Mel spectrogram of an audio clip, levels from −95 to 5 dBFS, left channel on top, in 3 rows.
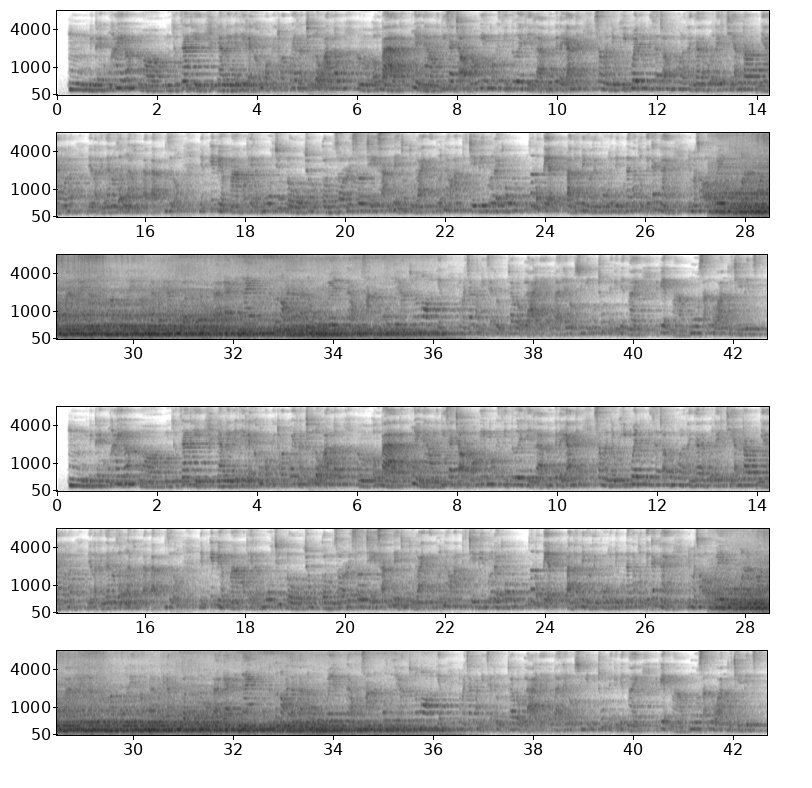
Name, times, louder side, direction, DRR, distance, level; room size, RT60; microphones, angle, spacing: voice 1, 0.2-42.5, equal, 20° right, -4 dB, 2.6 m, -31 dB
sound 1, 27.2-36.6, left 1 dB, 25° left, 0.5 m, -21 dB
20.5 x 9.5 x 2.4 m, 2.8 s
head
